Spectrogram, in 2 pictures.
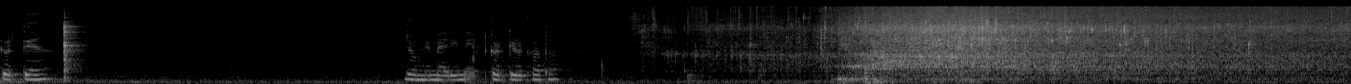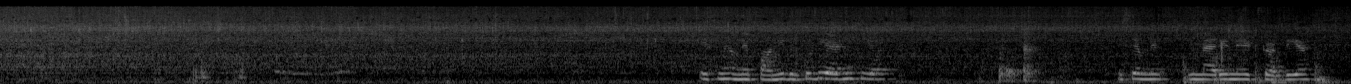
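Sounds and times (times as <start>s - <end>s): chicken sizzling in hot oil: 6.3s - 27.0s.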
